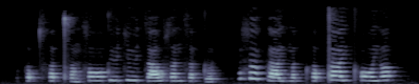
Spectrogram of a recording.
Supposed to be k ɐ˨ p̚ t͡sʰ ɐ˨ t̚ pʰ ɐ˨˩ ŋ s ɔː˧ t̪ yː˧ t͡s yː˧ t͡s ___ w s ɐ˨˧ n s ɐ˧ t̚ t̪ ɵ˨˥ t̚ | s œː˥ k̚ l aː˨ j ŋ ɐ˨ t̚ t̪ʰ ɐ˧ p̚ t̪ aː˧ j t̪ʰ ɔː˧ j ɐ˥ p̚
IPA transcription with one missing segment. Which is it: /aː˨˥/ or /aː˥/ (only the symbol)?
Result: aː˨˥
